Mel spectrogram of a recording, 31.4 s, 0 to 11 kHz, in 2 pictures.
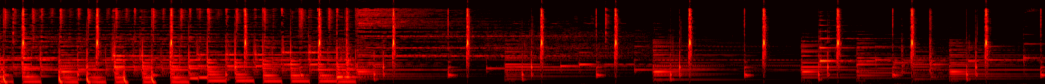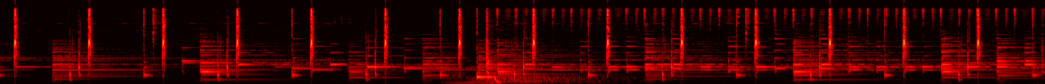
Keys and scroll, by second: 22.7 ctrl+].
